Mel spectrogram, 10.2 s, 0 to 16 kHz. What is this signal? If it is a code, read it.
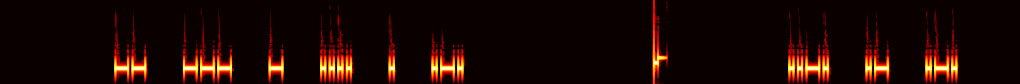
Morse code, heard as a keyed tone, about 27 wpm, spaced as for 16 wpm, 700 Hz. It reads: MOTHER FAR
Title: 3x Character Spacing - Top 300 Words - 28wpm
